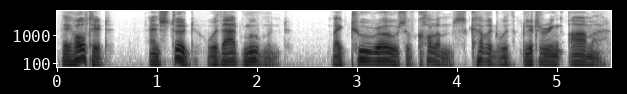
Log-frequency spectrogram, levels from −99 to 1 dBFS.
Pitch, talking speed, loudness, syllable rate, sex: 105 Hz, 160 wpm, -19 LUFS, 5.6 syllables/s, male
